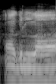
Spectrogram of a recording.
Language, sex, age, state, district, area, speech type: Hindi, male, 30-45, Bihar, Madhepura, rural, read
